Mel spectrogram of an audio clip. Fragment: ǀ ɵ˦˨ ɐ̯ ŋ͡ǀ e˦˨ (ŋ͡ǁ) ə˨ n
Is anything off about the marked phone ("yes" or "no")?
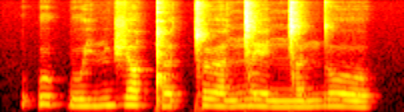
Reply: yes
